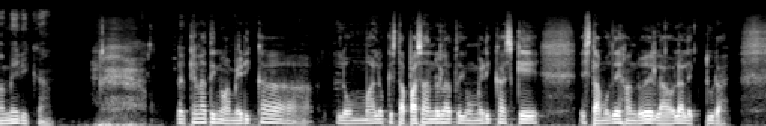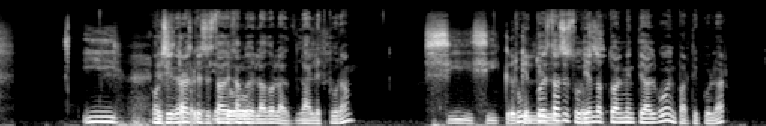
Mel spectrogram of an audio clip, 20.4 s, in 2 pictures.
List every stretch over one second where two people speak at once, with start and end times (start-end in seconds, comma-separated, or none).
12.3-13.6, 17.0-18.3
